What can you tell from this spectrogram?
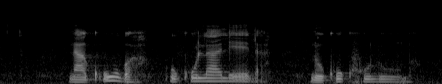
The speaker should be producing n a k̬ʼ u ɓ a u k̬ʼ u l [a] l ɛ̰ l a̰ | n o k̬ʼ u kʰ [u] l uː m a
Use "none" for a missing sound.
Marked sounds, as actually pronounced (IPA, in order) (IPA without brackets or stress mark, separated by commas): a, u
